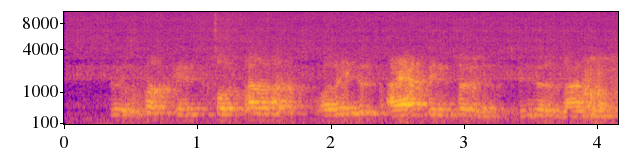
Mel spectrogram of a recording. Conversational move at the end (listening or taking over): taking over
